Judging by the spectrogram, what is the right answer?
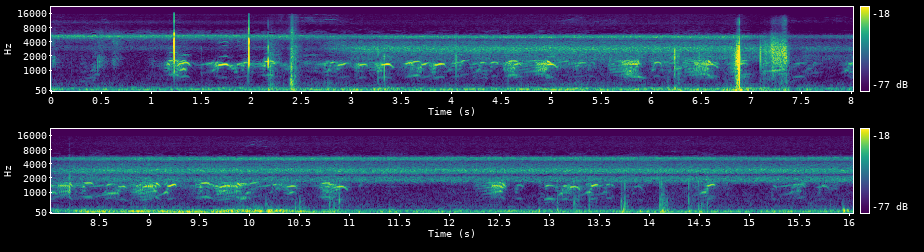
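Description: A large flock of geese calling in flight: many short, overlapping honks throughout, over a steady high-pitched buzz. A few sharp clicks come in the first seconds, the loudest about seven seconds in.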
